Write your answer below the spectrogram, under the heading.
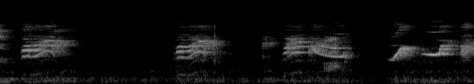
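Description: A ringneck parrot gives four harsh, raspy squawks with a nasal, buzzy edge, each under a second, spaced about a second apart, over faint background hum.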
